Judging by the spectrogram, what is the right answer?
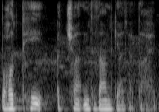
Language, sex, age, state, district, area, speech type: Urdu, male, 18-30, Bihar, Saharsa, rural, spontaneous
